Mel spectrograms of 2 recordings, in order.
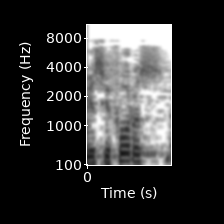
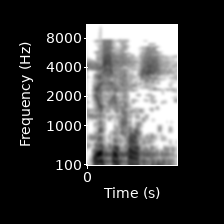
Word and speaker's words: يوسيفوس: في واحد فيلو اسمه فيلو، يعني فيلسوف يهودي، ويوسيفوس، أو زي ما احنا متعودين تملي نقول اسمه يوسيفوروس، بس برضه هو يعني صح، يعني النطق صح بتاع يوسيفوس.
